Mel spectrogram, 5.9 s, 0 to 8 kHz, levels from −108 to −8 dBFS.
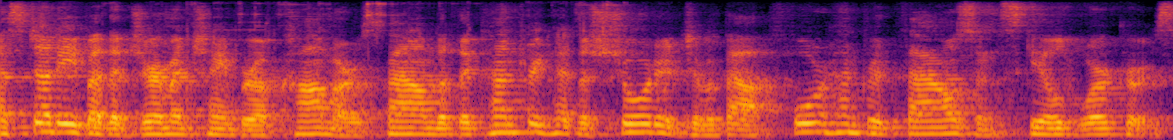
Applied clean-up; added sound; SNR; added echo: neural separator model SepFormer DNS4.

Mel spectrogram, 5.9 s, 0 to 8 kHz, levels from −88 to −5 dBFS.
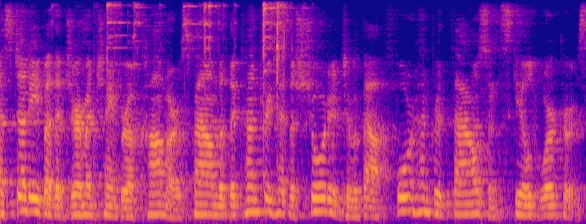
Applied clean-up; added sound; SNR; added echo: none; Cutlery, silverware; 13 dB; reverberation time 0.7 s.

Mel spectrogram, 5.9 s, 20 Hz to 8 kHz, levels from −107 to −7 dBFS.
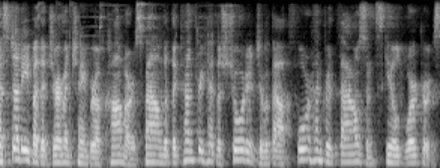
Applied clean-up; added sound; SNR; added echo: neural mask model DeepFilterNet 3.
